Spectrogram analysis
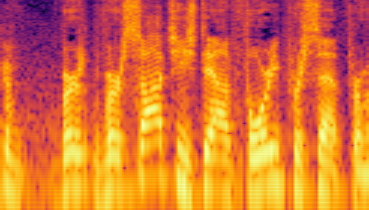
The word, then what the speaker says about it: Versace: Kors Jimmy Choo and verse ace apparently Versace oh oh oh I'm sorry did I say did I mispronounce that anyway and what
